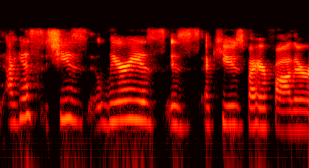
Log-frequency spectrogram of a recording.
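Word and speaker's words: Laoghaire: We're going to call her Leary.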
